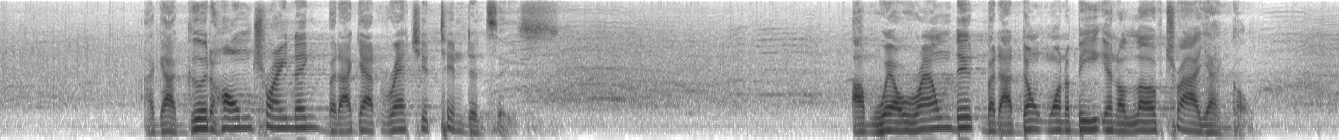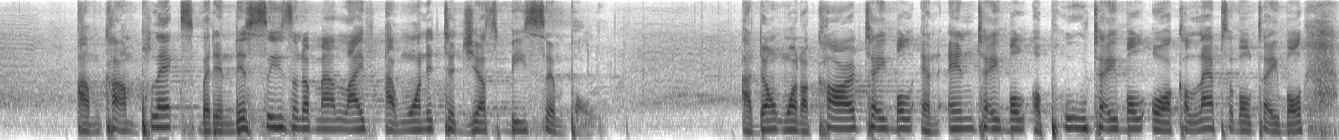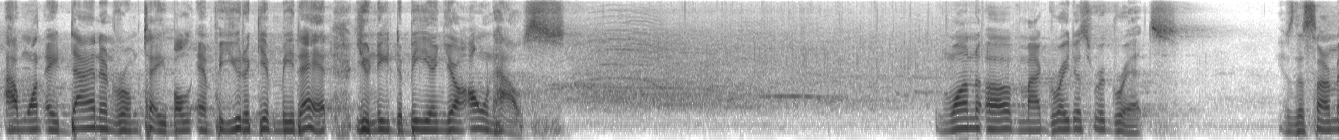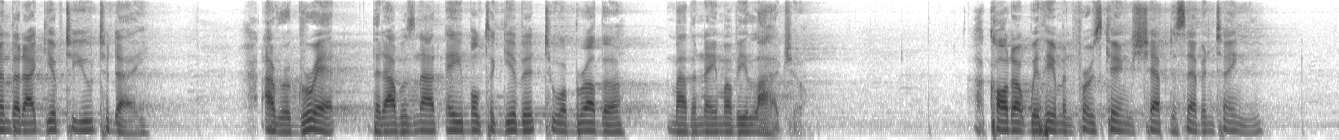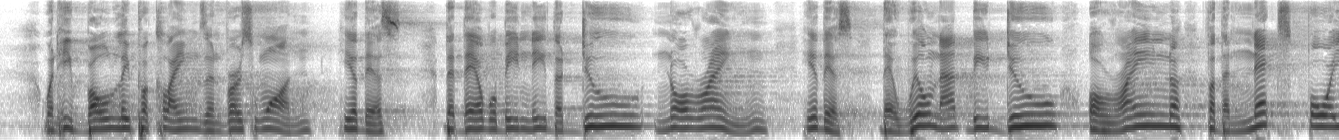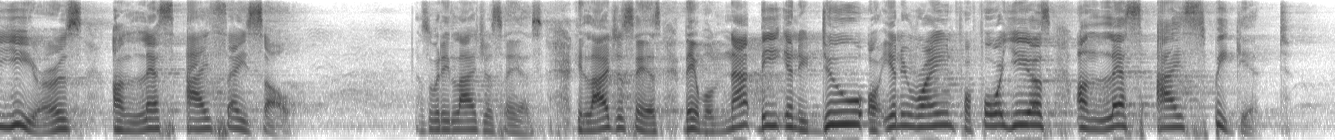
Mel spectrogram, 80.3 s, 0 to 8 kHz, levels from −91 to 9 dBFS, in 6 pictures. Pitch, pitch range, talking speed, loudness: 150 Hz, 135-170 Hz, 130 wpm, -19 LUFS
